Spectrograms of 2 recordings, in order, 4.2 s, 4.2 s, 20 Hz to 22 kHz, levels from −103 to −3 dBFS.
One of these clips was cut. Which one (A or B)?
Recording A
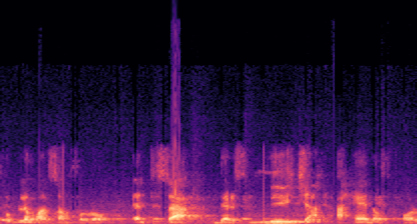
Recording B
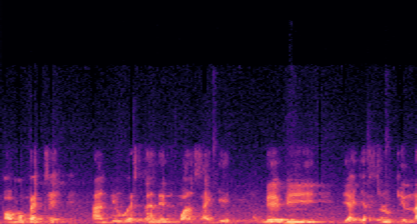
A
